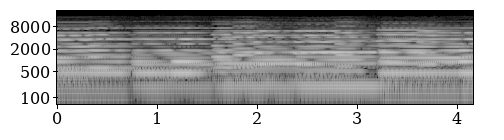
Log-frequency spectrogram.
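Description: Church organ voice of a Kawai ES8 digital piano, played through the piano's own built-in amplifier and speakers: sustained organ chords, changing about once a second.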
